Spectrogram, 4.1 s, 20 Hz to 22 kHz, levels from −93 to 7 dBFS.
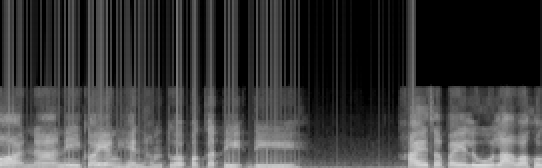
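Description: From the start to 3.13 s, a block size mismatch (padded) chops the speech with a steady buzz at 38.3 Hz. One stage hands over blocks that are short of what the next stage reads, and the difference is filled with silence. That fits 1024-sample writes into blocks of about 1150 samples. The inserted gaps stretch the speech to 0.889 times normal speed while the timbre stays put. A waveform shows evenly spaced flat dropouts, and a spectrogram shows thin vertical stripes at that rate.

Across the whole clip there is a rough, hissy halo and a smeared, underwater character, most likely from Nellymoser compression at around 44 kbps. The coder gives no bits to quieter bands and fills them with noise, so the detail turns grainy. On a spectrogram the energy looks blotchy and speckled rather than showing clean harmonic lines.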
